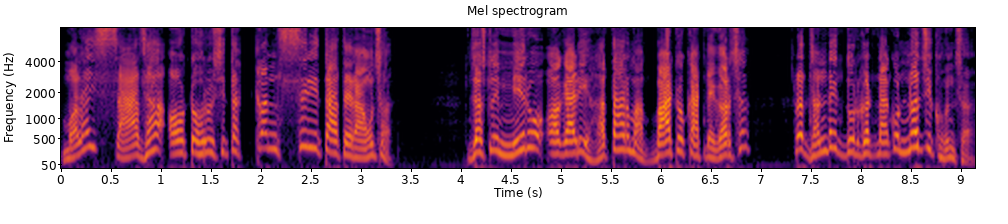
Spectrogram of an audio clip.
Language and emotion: Nepali, angry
